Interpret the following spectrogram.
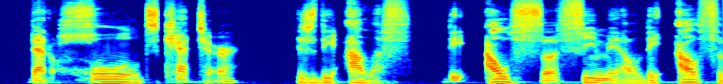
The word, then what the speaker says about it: Aleph: So the Aleph is the silent letter. Aleph is completely silent in the Hebrew alphabet.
